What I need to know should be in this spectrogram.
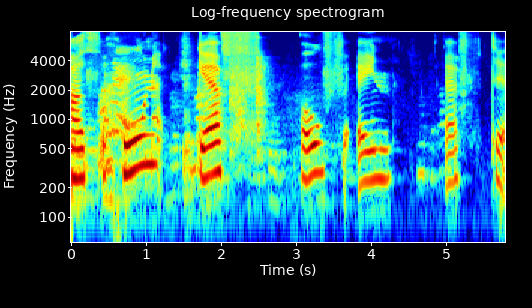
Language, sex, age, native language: Icelandic, female, 8, Icelandic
